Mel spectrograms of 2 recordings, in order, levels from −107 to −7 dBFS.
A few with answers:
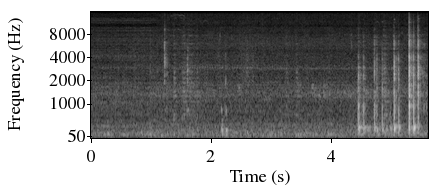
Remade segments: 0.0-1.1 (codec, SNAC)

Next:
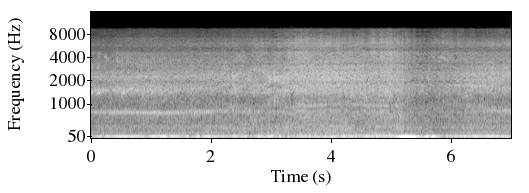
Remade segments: 2.2-3.4 (codec, SNAC)

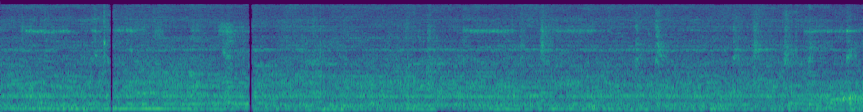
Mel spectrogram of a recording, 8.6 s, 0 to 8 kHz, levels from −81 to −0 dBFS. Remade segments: 0.0-6.1 (codec, SNAC); 7.0-8.6

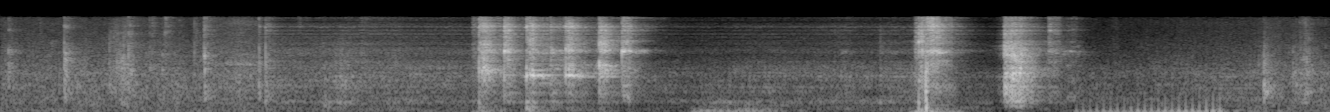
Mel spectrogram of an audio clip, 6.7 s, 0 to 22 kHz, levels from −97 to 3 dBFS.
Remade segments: 1.3-5.3 (codec, SNAC)

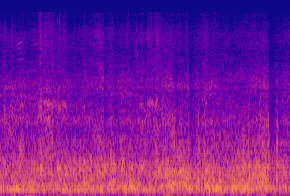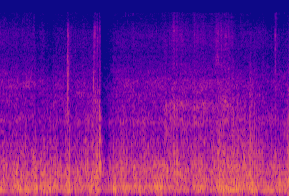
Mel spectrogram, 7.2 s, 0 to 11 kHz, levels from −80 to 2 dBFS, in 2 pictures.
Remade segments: 3.6-4.4 (vocoder, BigVGAN v2)

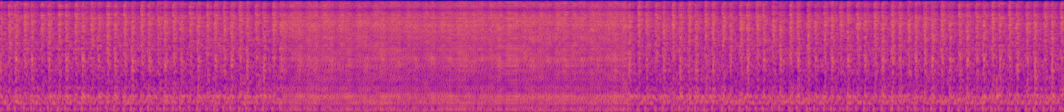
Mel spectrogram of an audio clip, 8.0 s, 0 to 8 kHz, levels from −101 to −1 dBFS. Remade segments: 2.1-4.7 (vocoder, WaveNeXt)

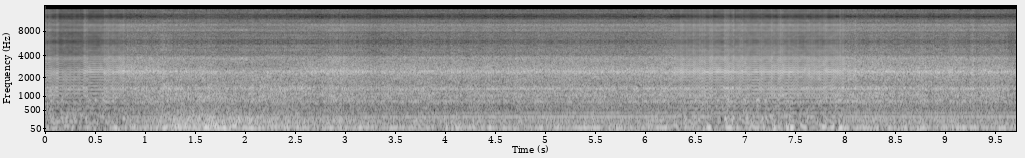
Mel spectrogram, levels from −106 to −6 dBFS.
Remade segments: 0.0-0.8 (vocoder, Vocos); 6.3-8.0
